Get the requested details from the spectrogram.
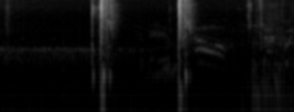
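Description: A silenced rifle fires with a sharp muffled crack.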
